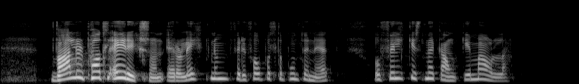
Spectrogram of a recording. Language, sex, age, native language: Icelandic, female, 20-29, Icelandic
